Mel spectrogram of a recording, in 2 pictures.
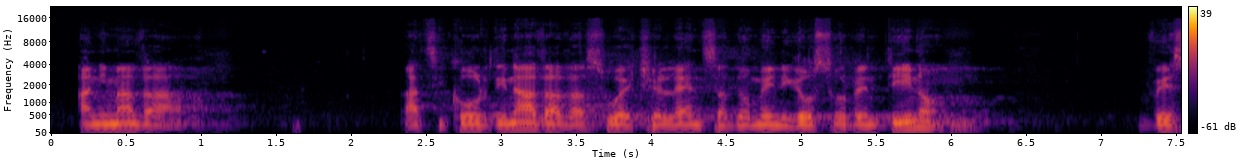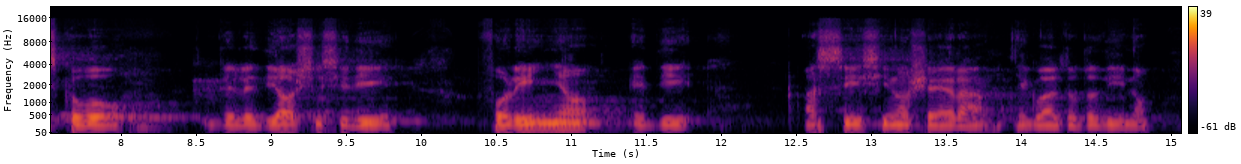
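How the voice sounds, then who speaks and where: A man at medium pitch, very slow and fairly even in intonation, with long, frequent pauses. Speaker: event organizer. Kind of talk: formal introduction. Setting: stage with audience.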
